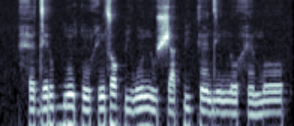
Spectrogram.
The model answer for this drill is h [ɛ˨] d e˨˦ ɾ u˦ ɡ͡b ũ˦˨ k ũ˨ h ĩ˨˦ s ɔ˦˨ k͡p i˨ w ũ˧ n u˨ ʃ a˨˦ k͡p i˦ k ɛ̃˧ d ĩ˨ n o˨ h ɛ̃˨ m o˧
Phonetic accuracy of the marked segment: correct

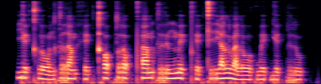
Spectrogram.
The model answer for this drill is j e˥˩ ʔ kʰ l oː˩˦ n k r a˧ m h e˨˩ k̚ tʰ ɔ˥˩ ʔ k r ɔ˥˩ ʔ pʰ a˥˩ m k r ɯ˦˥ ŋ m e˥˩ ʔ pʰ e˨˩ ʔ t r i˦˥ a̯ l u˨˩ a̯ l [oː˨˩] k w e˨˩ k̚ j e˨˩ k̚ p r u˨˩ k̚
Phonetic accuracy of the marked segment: correct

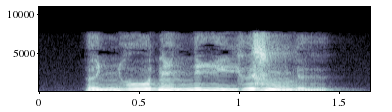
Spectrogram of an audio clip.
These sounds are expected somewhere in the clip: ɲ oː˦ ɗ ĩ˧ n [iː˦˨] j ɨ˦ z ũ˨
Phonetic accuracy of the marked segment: correct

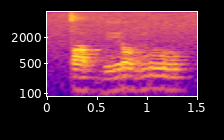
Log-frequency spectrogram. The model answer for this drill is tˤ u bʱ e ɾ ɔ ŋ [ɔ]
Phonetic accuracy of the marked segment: incorrect: o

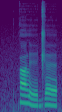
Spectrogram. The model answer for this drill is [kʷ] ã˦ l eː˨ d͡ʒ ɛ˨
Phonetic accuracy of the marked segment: incorrect: k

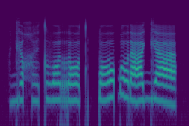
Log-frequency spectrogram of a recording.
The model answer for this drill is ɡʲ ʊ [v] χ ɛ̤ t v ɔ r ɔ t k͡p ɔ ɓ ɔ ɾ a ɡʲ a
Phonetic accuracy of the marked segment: incorrect: none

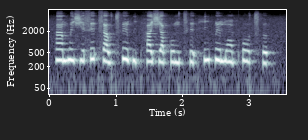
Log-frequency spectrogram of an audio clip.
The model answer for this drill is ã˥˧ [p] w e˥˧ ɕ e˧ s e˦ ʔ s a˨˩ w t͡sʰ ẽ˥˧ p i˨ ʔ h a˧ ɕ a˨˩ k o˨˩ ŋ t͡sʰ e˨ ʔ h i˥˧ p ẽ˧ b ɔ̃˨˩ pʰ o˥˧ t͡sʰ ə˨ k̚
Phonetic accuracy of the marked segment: incorrect: m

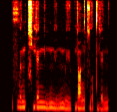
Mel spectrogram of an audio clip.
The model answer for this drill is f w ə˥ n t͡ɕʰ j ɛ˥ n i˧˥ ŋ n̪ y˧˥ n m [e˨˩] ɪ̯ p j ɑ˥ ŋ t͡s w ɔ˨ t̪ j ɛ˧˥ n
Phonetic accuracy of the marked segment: correct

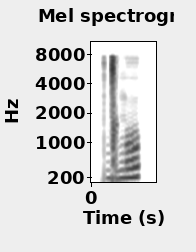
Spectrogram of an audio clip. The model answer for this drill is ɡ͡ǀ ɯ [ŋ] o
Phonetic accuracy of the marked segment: correct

